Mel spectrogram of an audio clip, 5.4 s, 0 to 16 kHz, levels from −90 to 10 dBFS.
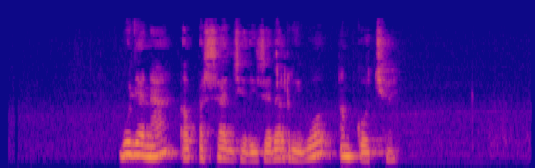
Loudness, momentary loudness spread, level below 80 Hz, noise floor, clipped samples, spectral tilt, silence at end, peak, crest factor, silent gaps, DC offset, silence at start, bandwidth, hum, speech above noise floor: -28 LUFS; 8 LU; -80 dBFS; -68 dBFS; under 0.1%; -5 dB/octave; 1.4 s; -12 dBFS; 18 dB; none; under 0.1%; 1.2 s; 11 kHz; none; 40 dB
